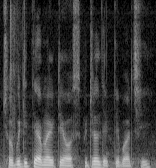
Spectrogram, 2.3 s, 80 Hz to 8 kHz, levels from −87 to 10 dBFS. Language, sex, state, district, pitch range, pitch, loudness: Bengali, male, West Bengal, Cooch Behar, 110-140 Hz, 120 Hz, -17 LUFS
